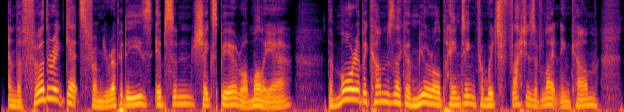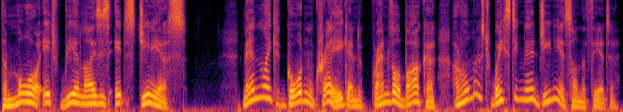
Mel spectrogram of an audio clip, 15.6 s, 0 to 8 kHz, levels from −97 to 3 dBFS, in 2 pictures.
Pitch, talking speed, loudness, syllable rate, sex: 145 Hz, 170 wpm, -17 LUFS, 5.4 syllables/s, male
